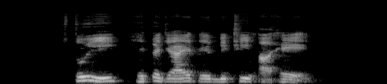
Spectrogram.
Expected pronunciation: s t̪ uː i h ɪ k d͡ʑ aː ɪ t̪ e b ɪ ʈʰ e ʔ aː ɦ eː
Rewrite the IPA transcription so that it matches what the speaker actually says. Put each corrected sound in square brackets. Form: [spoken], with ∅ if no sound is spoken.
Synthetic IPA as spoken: s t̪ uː i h ɪ k d͡ʑ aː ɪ t̪ e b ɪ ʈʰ [i] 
